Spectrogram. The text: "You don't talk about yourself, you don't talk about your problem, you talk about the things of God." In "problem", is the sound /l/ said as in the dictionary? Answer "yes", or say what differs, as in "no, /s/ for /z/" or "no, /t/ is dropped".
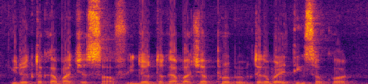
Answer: yes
